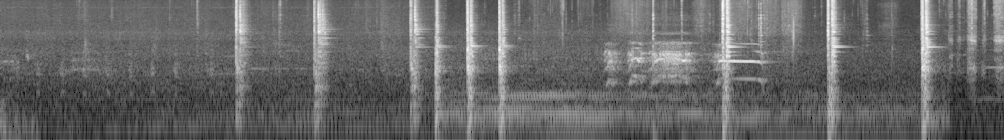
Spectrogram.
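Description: A cleaver strikes a wooden chopping board in a series of sharp, irregular knocks while fish is scaled and cut. A rooster crows briefly about six seconds in.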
